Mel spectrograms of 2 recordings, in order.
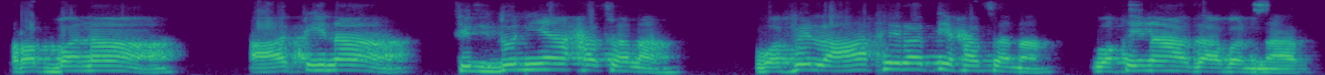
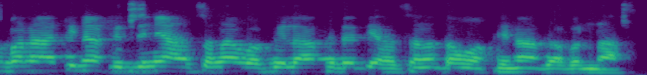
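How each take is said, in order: First: It is read with pauses between phrases. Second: It is read straight through in one breath.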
